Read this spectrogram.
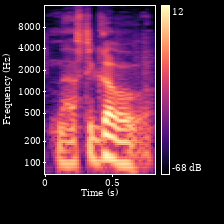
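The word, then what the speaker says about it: Nasty Gal: Nasty Girl qui s'écrit dans le jargon, dans le slang américain, c'est-à-dire G-A-L, Nasty Girl. Mais c'est bien sûr Nasty Girl.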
